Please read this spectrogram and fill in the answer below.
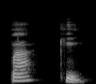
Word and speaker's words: paquet: un paquet de pâes les lettres e et T font le son et un paqué pâte le a avec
